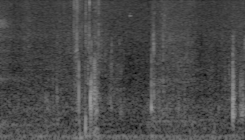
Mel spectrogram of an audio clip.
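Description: Near silence, broken by a few faint short knocks or clicks, the clearest just under a second in and another about one and a half seconds in, over a faint low background rumble.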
